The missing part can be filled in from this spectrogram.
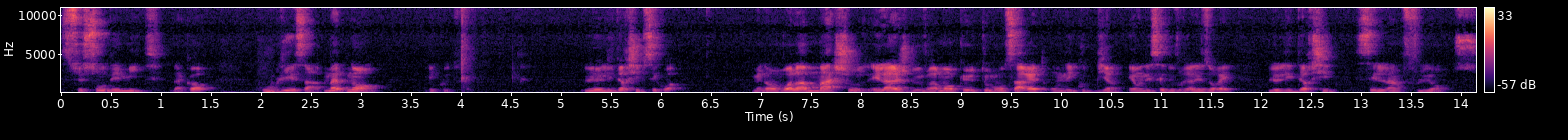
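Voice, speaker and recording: Somewhat breathy, a man talks at a fairly slow pace with long, frequent pauses. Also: medium pitch for a man, ordinary pitch variation. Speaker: motivational speaker on leadership. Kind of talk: motivational talk. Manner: animated.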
